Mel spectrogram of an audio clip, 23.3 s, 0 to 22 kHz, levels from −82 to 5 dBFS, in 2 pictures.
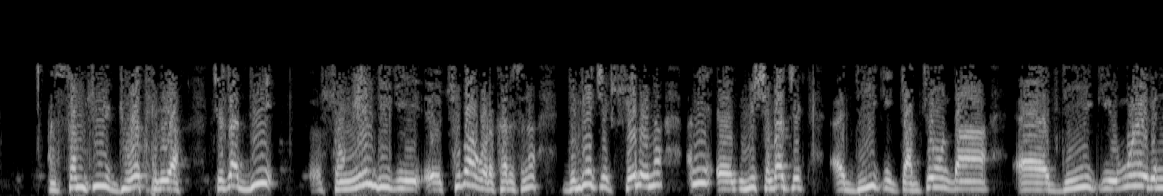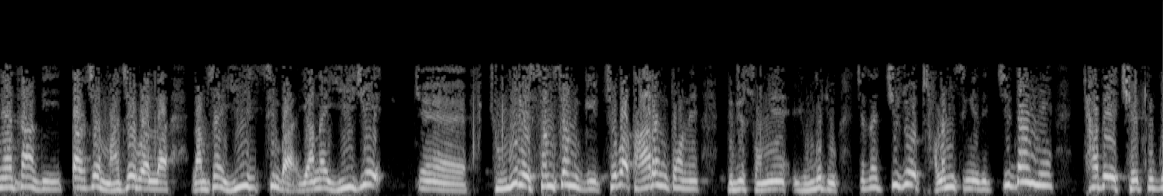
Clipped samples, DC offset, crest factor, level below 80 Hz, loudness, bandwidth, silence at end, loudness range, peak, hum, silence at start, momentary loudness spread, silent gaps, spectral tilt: under 0.1%; under 0.1%; 10 dB; -54 dBFS; -18 LUFS; 6 kHz; 0 s; 1 LU; -6 dBFS; none; 0.5 s; 7 LU; none; -6.5 dB/octave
